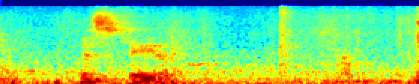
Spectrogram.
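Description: Quiet, brief talking in a classroom, with a sharp clunk at the very start.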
